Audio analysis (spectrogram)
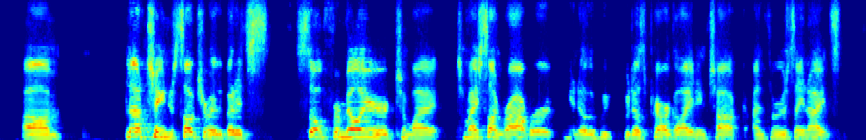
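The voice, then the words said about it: Choked-up, emotional voice. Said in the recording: “I just get a little choked up”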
